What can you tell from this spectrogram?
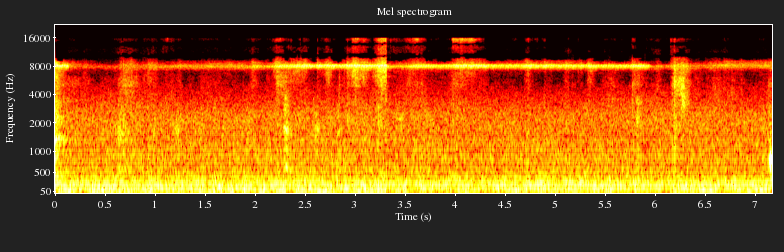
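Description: An insect singing one steady, high-pitched note that breaks off briefly near the end, over faint outdoor background noise.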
